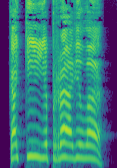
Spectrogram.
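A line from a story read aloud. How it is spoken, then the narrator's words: Four voices yelling together. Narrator (Russian): завопили Гарри, Рон, Фред и Джордж одновременно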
